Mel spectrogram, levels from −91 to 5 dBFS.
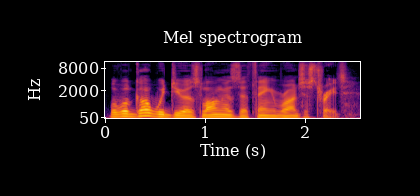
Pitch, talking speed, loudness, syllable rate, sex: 115 Hz, 280 wpm, -17 LUFS, 5.0 syllables/s, male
